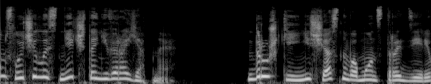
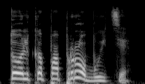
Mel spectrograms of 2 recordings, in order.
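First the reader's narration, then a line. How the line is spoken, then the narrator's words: Menacing warning. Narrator (Russian): предупредила я, стараясь, чтобы голос звучал как можно более грозно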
